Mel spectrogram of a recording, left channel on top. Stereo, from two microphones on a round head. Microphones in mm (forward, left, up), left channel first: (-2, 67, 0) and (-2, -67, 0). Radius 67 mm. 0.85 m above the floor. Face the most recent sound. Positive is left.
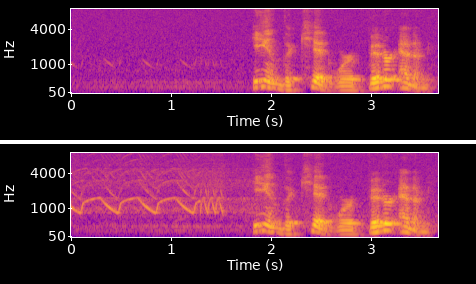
turn(degrees=-15)  # may be behind; listen again after turning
